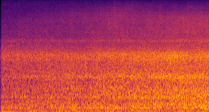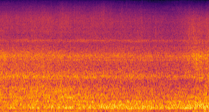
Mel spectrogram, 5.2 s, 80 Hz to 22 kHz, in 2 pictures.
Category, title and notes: Sound effects > Vehicles
Tram00079080TramPassingBy
city, tramway, field-recording, tram, vehicle, winter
